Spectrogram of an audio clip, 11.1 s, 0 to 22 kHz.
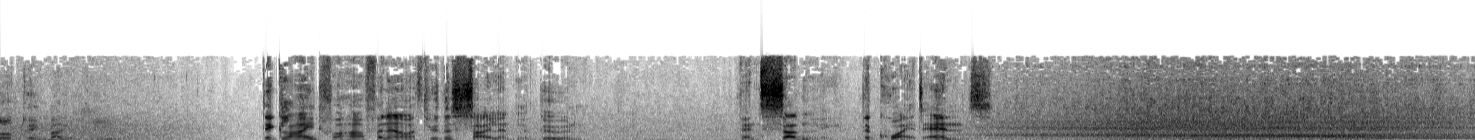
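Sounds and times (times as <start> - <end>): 
speech: 0.0 - 1.0, 2.0 - 4.6, 5.5 - 7.8
motors of many fishing boats droning on a foggy lagoon: 0.0 - 11.0.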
